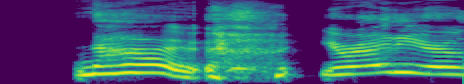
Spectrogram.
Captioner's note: laughs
